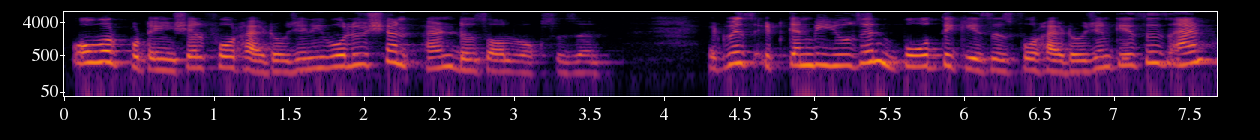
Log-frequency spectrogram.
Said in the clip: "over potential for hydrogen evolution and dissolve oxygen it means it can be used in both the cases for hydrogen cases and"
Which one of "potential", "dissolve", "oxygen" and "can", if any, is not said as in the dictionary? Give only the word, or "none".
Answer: oxygen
